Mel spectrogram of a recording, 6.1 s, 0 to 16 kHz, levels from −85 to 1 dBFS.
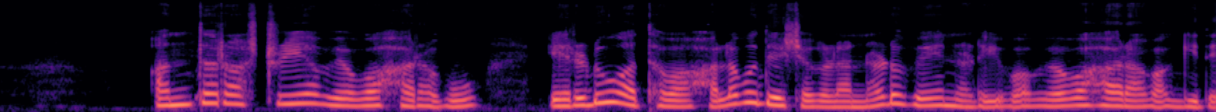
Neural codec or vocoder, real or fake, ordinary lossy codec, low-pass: none; real; none; 14.4 kHz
